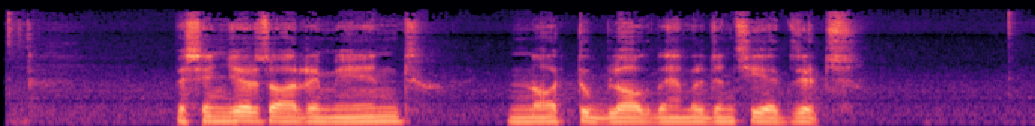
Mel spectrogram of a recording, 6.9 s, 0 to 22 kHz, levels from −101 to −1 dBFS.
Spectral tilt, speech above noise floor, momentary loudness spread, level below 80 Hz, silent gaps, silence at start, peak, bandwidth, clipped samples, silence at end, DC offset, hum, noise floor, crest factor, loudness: -4.5 dB/octave; 38 dB; 12 LU; -58 dBFS; none; 0.05 s; -6 dBFS; 16.5 kHz; under 0.1%; 0.15 s; under 0.1%; none; -59 dBFS; 18 dB; -21 LUFS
